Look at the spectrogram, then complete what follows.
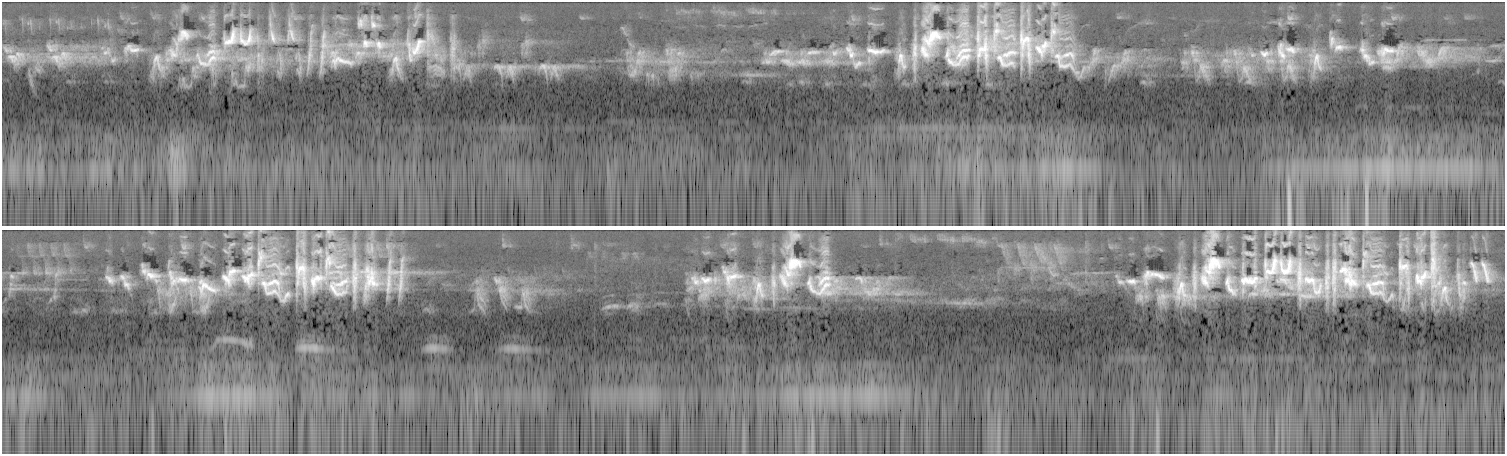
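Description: Songbirds singing at dawn: a warbling song phrase of about two seconds comes five times, at intervals of several seconds, with quieter song between, over a faint steady low hum.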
